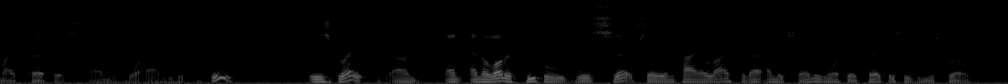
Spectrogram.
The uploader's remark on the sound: Also, my apologies for the audio on this one.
